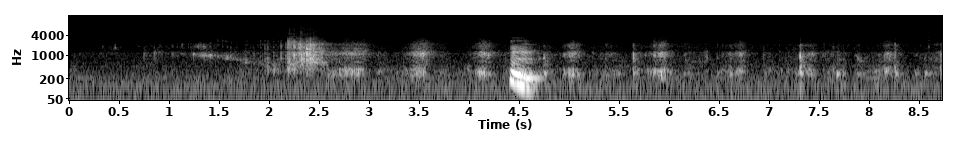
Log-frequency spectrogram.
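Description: Pringles potato crisps being bitten and chewed: irregular crunches and crackles of chewing, with a louder noisy burst about two seconds in. About halfway, a brief falling hum-like voice sound from the eater is the loudest moment.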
